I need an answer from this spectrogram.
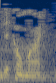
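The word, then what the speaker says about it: dekomai (δέχομαι): Anyway, it would be, yeah, dekome. No, dekomai, because the AI is like an aisle.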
